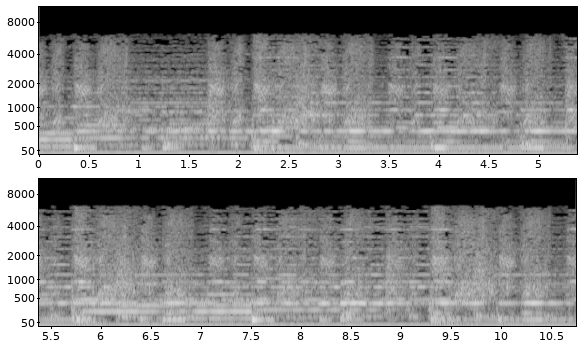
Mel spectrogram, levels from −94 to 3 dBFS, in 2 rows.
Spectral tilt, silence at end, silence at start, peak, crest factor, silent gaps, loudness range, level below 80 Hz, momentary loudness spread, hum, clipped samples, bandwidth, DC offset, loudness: -6 dB/octave; 0 s; 0 s; -4 dBFS; 16 dB; none; 1 LU; -38 dBFS; 4 LU; none; under 0.1%; 6.6 kHz; 4%; -19 LUFS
